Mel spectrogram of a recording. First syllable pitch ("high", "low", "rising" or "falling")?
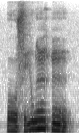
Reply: low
